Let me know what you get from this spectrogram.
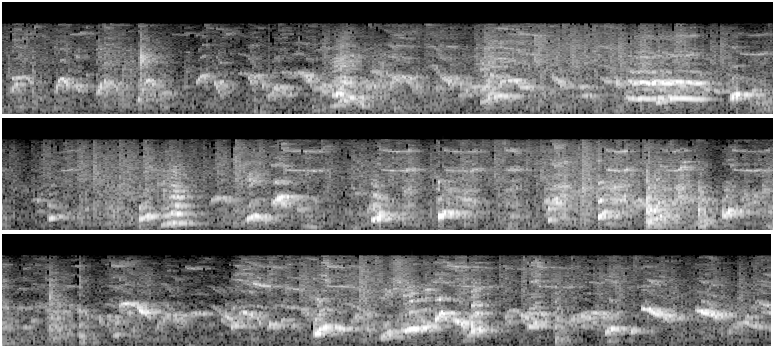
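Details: Golden Retriever puppies running about while exercising, a busy stream of overlapping high whines, yips and squeaks, rising and falling in quick bursts throughout.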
